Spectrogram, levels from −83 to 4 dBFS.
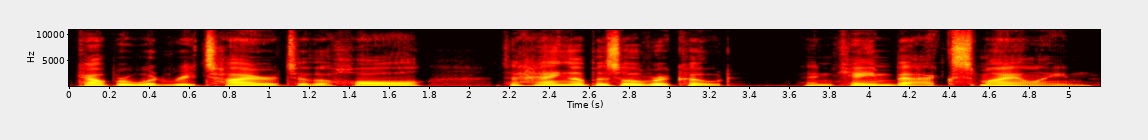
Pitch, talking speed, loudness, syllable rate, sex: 105 Hz, 165 wpm, -21 LUFS, 4.7 syllables/s, male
